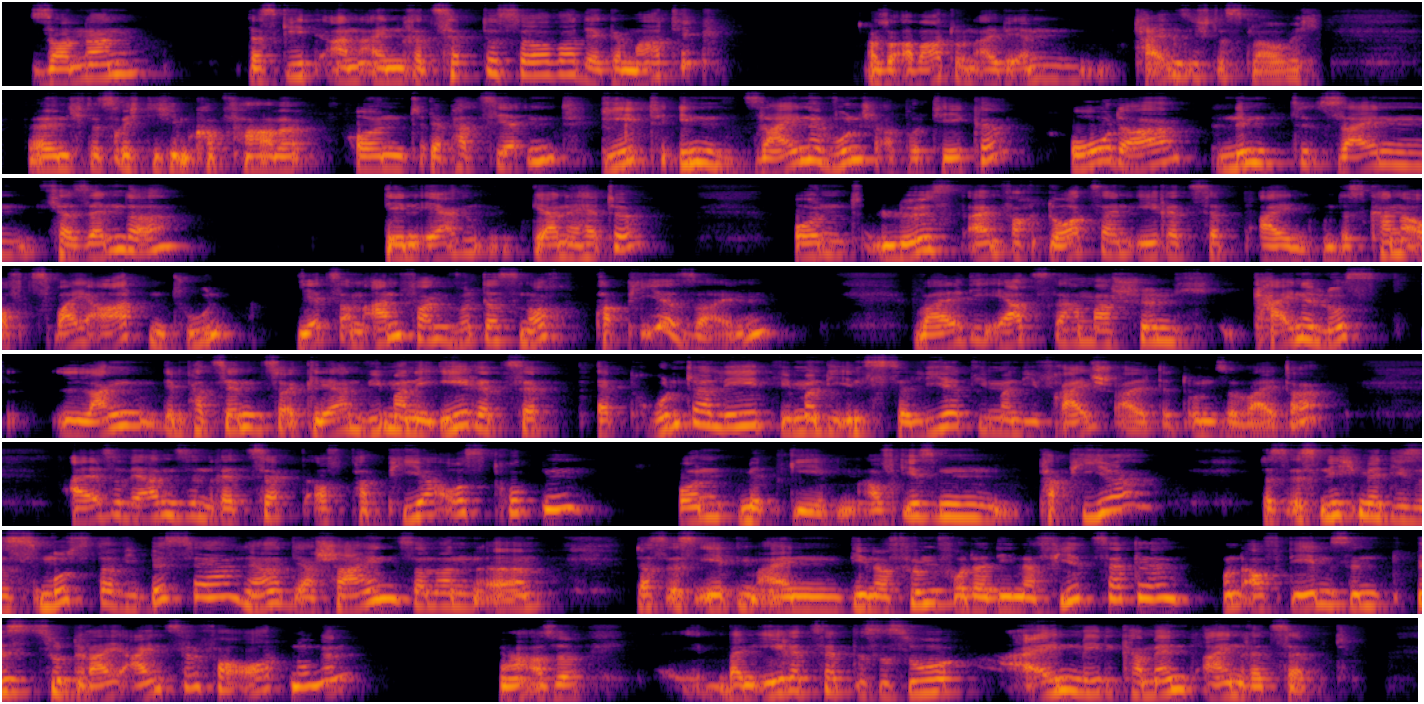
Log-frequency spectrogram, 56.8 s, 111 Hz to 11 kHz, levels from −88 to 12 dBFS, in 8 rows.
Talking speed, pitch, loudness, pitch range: 155 wpm, 215 Hz, -22 LUFS, 175-280 Hz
